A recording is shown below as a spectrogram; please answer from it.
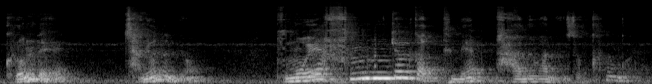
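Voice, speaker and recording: A man's voice: high-pitched, measured pace. A middle-aged man preaching a sermon, telling a family story and acting out the voices of his son and himself. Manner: animated, acts out his son's and his own lines. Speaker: pastor. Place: church sanctuary. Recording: echoey church hall from far off.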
